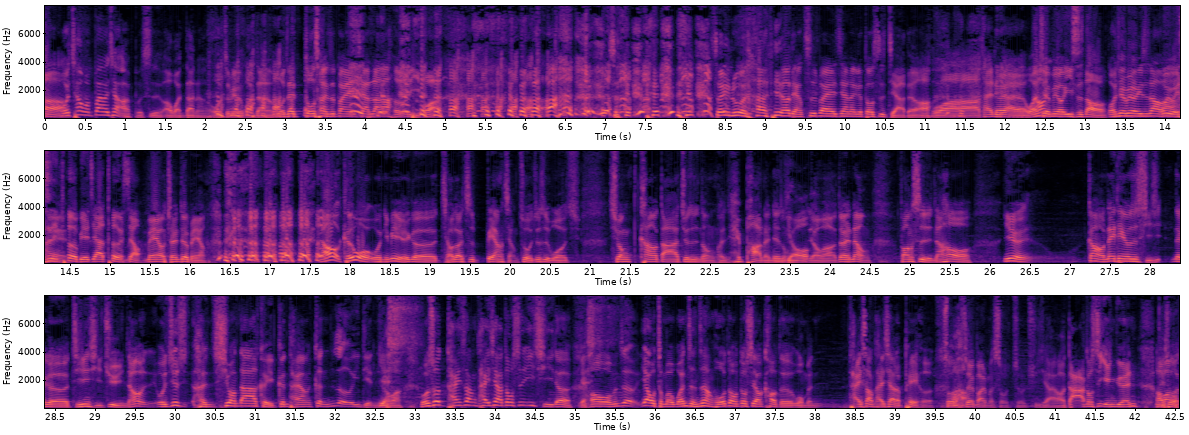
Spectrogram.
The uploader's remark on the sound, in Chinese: 錄音地點：咖啡秘辛五妃店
